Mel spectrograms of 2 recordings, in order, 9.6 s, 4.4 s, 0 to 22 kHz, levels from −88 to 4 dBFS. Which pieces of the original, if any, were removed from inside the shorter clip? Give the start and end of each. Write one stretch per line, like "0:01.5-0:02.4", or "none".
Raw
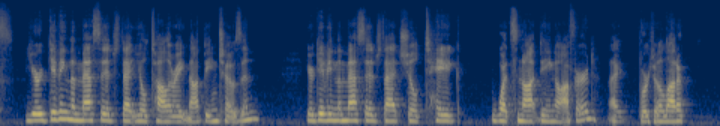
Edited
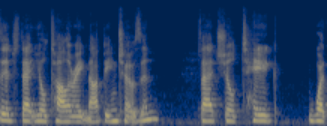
0:03.9-0:05.0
